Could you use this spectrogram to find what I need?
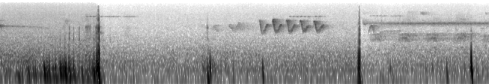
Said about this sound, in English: Jabbering crow in the background.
